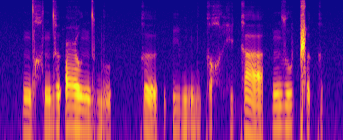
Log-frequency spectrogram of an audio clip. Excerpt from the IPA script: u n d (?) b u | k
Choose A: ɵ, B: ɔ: A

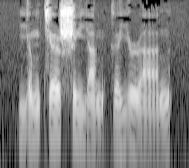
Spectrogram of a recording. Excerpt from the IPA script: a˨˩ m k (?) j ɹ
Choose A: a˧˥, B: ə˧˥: B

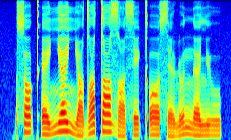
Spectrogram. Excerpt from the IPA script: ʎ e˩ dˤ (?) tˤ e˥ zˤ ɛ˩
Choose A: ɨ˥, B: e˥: A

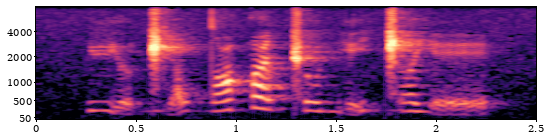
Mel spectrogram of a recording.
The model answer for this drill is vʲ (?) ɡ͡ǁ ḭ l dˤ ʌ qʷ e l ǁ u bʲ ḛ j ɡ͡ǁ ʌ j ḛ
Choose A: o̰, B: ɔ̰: A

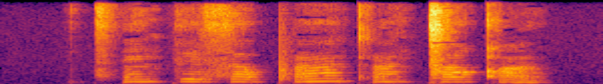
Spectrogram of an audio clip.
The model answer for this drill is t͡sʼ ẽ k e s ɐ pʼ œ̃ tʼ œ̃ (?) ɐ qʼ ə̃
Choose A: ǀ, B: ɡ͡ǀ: A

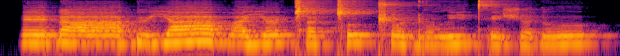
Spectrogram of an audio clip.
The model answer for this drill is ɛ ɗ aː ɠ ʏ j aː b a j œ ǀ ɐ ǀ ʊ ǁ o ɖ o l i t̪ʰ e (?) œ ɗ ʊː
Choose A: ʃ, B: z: A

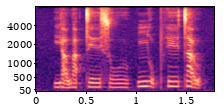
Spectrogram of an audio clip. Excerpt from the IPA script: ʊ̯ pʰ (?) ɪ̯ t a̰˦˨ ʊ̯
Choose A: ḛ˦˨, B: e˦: B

